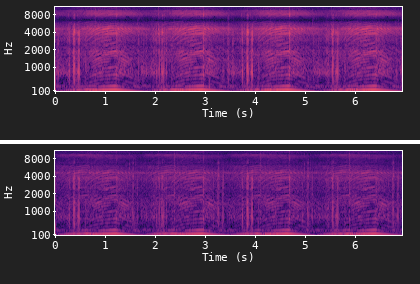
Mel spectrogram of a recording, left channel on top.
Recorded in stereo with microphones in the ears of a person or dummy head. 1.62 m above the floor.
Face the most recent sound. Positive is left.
No sound to turn to.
